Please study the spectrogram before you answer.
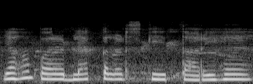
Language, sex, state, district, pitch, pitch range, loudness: Hindi, female, Punjab, Fazilka, 240 Hz, 230-255 Hz, -16 LUFS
